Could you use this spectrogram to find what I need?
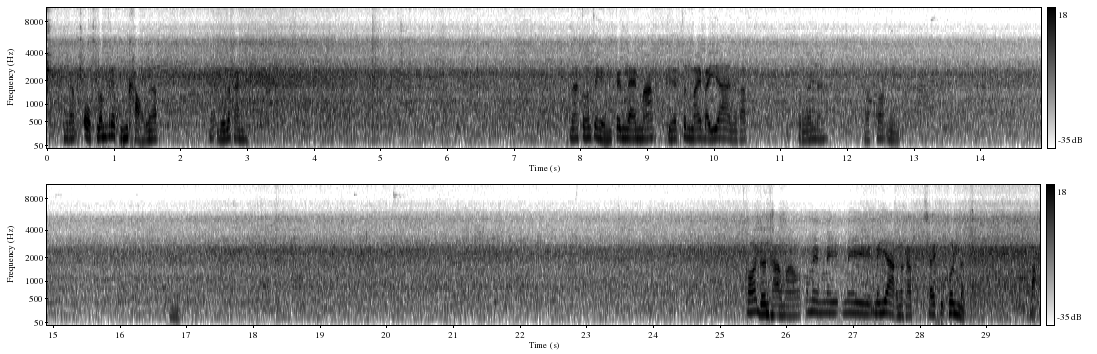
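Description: Rain falls steadily and hisses outdoors.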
